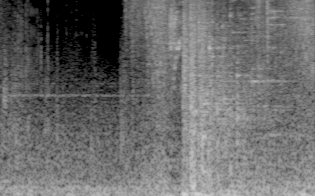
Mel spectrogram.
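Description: A bowstring twangs as an arrow flies off with a whoosh.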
